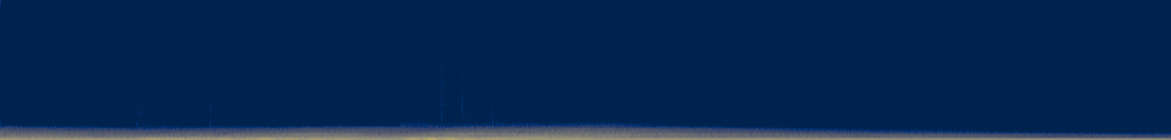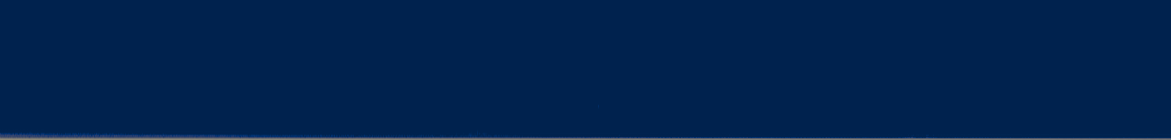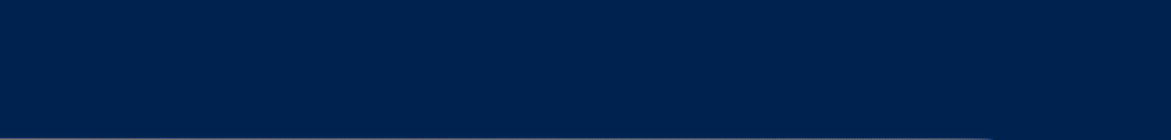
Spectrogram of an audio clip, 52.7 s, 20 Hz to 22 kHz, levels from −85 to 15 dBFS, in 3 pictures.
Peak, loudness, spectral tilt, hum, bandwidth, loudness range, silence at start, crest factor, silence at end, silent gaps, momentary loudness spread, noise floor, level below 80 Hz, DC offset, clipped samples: -8 dBFS; -27 LUFS; -13.5 dB/octave; none; 2 kHz; 24 LU; 0 s; 18 dB; 3.75 s; none; 23 LU; -58 dBFS; -60 dBFS; under 0.1%; under 0.1%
